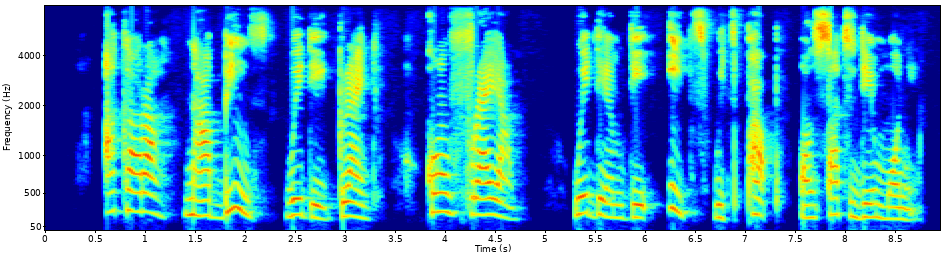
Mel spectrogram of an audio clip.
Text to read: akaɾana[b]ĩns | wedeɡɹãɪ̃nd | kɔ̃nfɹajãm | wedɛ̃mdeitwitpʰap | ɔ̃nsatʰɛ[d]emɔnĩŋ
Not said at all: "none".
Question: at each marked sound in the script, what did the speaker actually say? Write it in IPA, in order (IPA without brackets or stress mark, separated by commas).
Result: b, d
